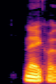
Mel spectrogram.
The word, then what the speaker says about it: Naquin: Naquin? How do we pronounce this dude's last name? – I always forget how to pronounce his last name. – Naquin, that's what I thought.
